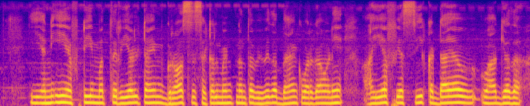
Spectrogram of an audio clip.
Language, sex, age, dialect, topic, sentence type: Kannada, male, 18-24, Dharwad Kannada, banking, statement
